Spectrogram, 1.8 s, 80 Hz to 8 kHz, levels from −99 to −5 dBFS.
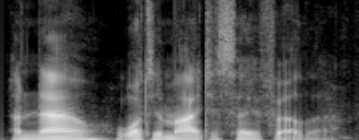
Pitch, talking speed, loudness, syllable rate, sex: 105 Hz, 265 wpm, -21 LUFS, 5.7 syllables/s, male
